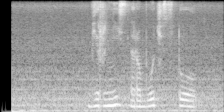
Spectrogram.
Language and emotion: Russian, angry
